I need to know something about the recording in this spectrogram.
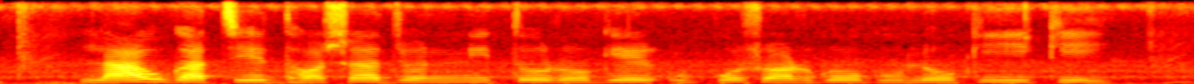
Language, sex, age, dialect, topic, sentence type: Bengali, female, 31-35, Western, agriculture, question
